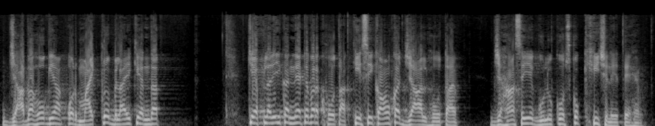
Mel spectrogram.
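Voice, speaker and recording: Higher-voiced man teaching an exam lecture. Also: lively intonation, moderate pace, a little mellow. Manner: asks and answers his own questions; repeats key points for drilling.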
